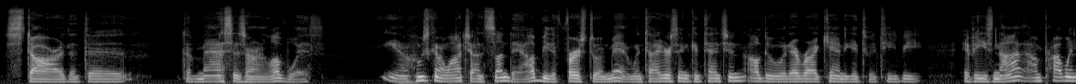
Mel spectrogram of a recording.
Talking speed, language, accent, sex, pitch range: 235 wpm, English, American, male, 125-140 Hz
